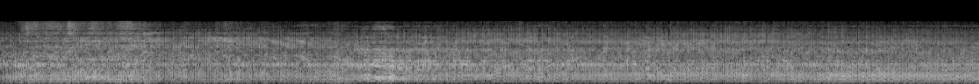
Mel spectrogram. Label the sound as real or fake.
fake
